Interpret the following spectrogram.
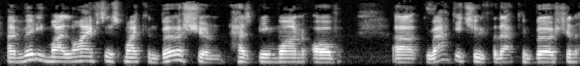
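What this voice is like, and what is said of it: London accent softened by American influence. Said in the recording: “the accent you see is a London accent, somewhat mutilated by 20 years in the United States”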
